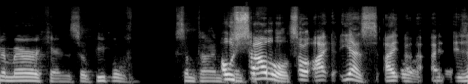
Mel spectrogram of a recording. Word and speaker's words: Sowell: Well, Thomas Sowell is the greatest.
